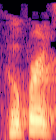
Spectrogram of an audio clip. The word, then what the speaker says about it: Cowper: It's pronounced Cowper, it's spelled C-O-W-P-E-R, when you see it in your hymnal.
